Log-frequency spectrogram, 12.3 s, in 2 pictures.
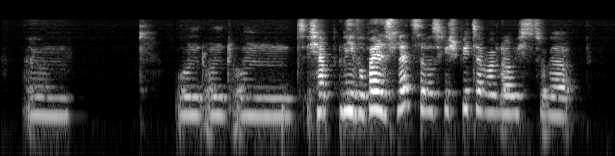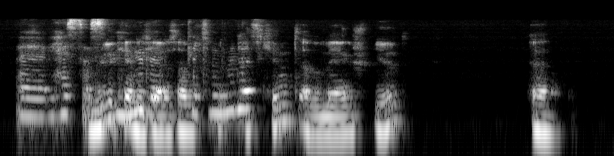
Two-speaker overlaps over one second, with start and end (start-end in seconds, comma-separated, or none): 7.0-8.7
